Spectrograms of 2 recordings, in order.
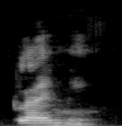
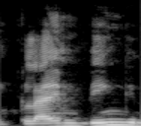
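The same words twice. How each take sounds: First: क्लाइंबिंग said klai-ming, no b; silent b. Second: क्लाइंबिंग said klaim-bing, b sounded; wrong way with b. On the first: Teacher showing children the right reading: silent b. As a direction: drop the b in क्लाइंबिंग. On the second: Teacher showing children the wrong reading: b sounded. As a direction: sound the b in क्लाइंबिंग to show the error. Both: Shown as a demonstration. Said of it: "क्लाइंबिंग नहीं कहेंगे".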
